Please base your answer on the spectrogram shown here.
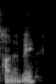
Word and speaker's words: Hanabi: Yeah, it's Hanabi. Yeah, I kind of feel like she's going to be the person to stop any single interaction that Mugi will have with Hanabi.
